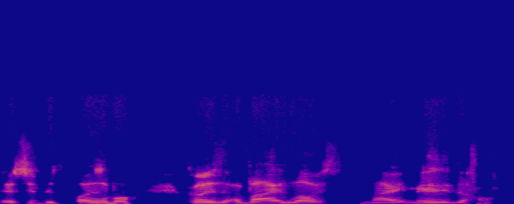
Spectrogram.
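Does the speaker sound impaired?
Yes: motor neurone disease; about 4.5 years in, arm weakness, cannot brace with arms when falling.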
